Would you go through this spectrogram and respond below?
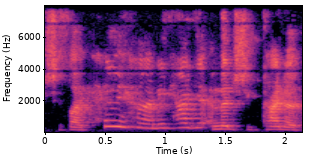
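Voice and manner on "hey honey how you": very high, sugary-sweet, coaxing tone. Retelling a film scene where a character climbs a hill: imitating a real sweet tone. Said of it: "being real sweet".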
